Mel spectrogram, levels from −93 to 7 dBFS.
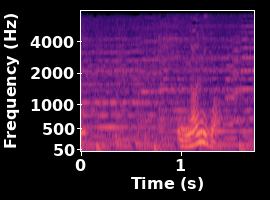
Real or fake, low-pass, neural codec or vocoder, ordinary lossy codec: real; 7.2 kHz; none; none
